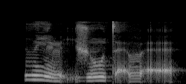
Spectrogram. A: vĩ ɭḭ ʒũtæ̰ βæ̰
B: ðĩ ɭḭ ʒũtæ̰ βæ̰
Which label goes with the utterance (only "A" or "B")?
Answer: B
